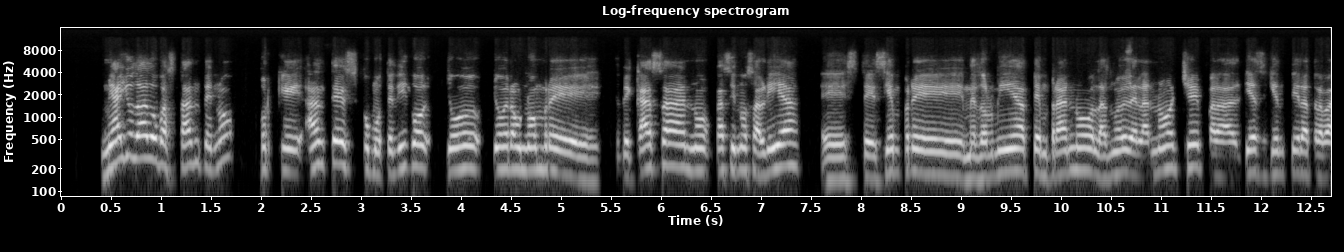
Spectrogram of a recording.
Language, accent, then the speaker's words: Spanish; Oaxaca, Mexico; Spanish is a second language; soy del estado de Oaxaca, para los que no lo sabían. Y pues el español lo aprendí en la escuela, no lo hablo muy perfecto. Lo que hablo un poquito es más de dialecto, pero también se me está olvidando un poquito. Y hablo un poquito también de inglés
